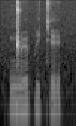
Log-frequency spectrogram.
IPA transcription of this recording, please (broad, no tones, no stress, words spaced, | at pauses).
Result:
ŋ͡ǁøpi ce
